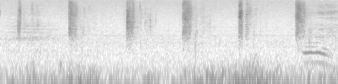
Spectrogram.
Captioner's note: shuffling footsteps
